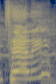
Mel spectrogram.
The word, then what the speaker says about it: Telly: Rhymes with Nelly. Like, whoa, Nelly. Did you know Telly offers 5,000 channels like an endless deli?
